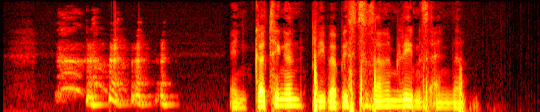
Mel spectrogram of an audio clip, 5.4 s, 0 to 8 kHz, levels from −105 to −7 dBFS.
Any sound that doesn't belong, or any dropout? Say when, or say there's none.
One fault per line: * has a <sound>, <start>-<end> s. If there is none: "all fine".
* has a laugh, 0.5-1.8 s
